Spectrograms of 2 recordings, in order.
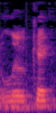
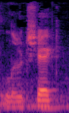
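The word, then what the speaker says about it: Lukić: It looks like Lukic, but I think it's pronounced Luchik.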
